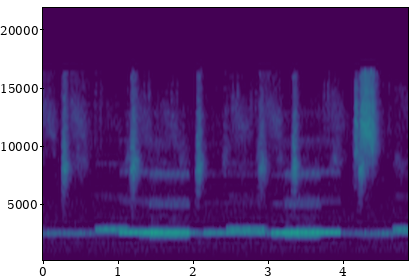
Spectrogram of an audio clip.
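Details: Night chorus of crickets in summer grass, Bulgaria, taken with a surround microphone: a sustained high trill rising and dipping in loudness, punctuated by short bright chirps from other insects.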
